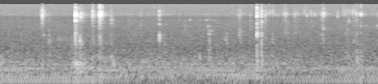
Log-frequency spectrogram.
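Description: Quiet eating sounds: a scatter of soft, short clicks and smacks from chewing curried neck bones, with a few light ticks of a fork and fingers picking at the meat.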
